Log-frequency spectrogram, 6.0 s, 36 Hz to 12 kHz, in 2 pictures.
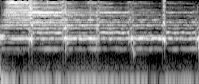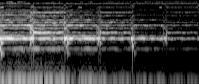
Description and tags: THE REAL VIRUS 14 - HEAVYPULZLEAD - G#4
A pulsating sound, heavily distorted also, suitable as lead sound. All done on my Virus TI. Sequencing done within Cubase 5, audio editing within Wavelab 6.
distorted, lead, multisample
